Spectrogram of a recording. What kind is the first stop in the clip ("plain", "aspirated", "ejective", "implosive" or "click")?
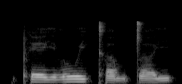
aspirated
